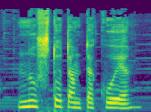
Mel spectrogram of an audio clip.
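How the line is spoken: Irritated question. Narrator (Russian): спросил сэр Генри раздраженно

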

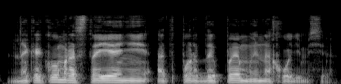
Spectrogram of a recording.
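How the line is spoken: Plain. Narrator (Russian): спросил первый

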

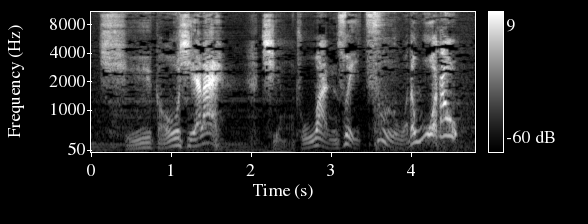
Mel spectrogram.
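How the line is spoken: Gritted teeth, sinister laugh. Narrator (Chinese): 印四 咬牙狞笑着

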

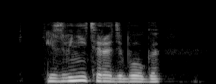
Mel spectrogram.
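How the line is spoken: Mumbling. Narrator (Russian): промямлил я

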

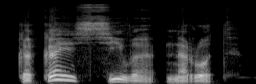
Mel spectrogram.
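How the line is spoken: Thoughtful. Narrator (Russian): задумчиво говорил Дмитру Тур

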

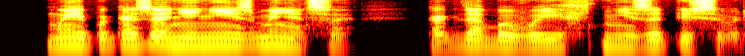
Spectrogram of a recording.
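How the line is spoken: Plain. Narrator (Russian): сказал Ламонт

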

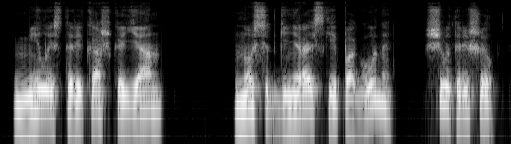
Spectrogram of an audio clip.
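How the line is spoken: Hesitant, uncertain question. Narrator (Russian): После некоторого замешательства неуверенно переспросил

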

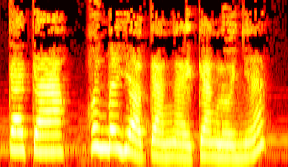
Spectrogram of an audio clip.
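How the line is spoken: Pained sigh. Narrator (Vietnamese): trong lòng lại thấy đau đớn, hạ tầm mắt thở dài

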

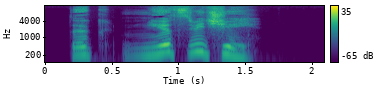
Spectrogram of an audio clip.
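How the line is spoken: Confused reply. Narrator (Russian): Растерянно ответил помощник мастера

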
